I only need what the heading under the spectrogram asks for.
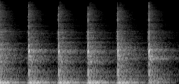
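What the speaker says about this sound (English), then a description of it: "Just chisel it out." Five sharp, evenly spaced knocks of a chisel cutting out wood for a door hinge recess, each strike crisp and close, about a third of a second apart, with no talking.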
